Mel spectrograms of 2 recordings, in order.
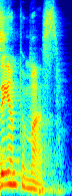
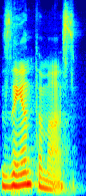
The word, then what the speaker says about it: Xanthomas: Xanthomas. – How is it? – Xanthomas. X-A-N-T-H-O-M-A-S.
